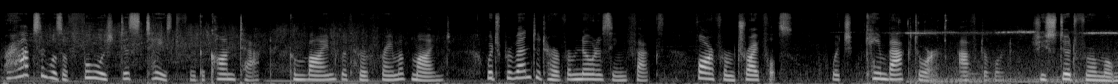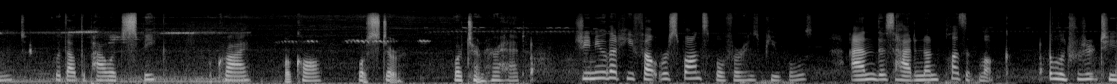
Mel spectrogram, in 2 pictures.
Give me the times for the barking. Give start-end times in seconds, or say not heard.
not heard.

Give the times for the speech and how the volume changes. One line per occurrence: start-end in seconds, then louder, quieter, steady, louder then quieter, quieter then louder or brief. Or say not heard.
0.0-22.3 steady.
